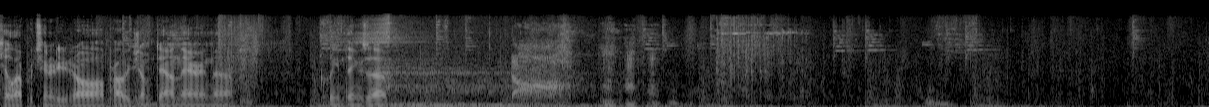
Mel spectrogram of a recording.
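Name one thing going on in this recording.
Weapons clash and magic crackles in a video game fight.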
